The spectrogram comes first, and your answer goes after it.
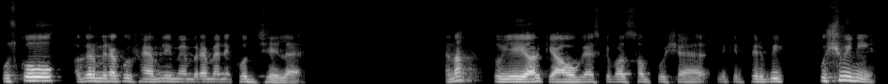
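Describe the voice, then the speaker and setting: A man's voice: medium pitch, mellow, muffled recording. A middle-aged man speaking as a guest in a casual interview, telling his views in an earnest, reflective way. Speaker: podcast guest.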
